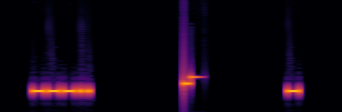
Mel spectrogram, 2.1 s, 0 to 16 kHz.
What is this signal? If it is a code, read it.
Morse code, heard as a keyed tone, about 48 wpm, 700 Hz. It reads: 8 T
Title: Single Letter-Number - Rapid-Fire 50wpm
